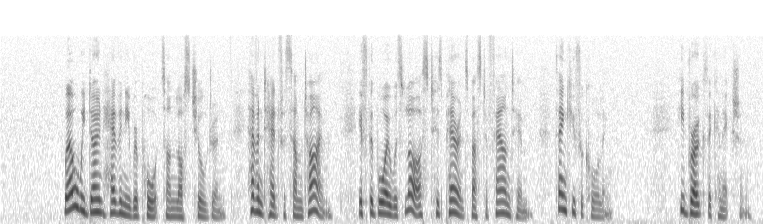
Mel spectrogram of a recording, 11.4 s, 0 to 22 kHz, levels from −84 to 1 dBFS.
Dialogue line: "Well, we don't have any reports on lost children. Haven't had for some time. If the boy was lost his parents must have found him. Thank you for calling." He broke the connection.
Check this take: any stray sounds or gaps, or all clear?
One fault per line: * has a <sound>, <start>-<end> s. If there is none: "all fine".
all fine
